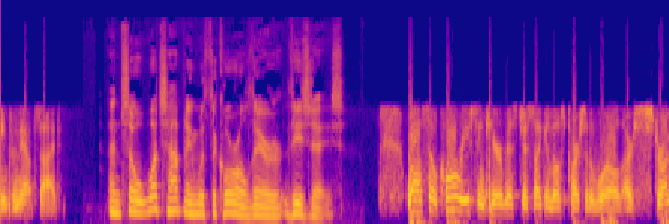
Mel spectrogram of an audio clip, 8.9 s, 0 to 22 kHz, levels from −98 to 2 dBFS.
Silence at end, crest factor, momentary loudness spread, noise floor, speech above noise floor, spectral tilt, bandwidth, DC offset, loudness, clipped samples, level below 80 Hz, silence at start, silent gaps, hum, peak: 0 s; 14 dB; 9 LU; -67 dBFS; 48 dB; -6.5 dB/octave; 15 kHz; under 0.1%; -20 LUFS; under 0.1%; -44 dBFS; 0 s; none; none; -6 dBFS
